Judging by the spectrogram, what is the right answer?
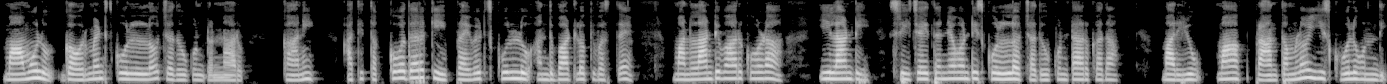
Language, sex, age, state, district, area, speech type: Telugu, female, 45-60, Andhra Pradesh, Kakinada, rural, spontaneous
